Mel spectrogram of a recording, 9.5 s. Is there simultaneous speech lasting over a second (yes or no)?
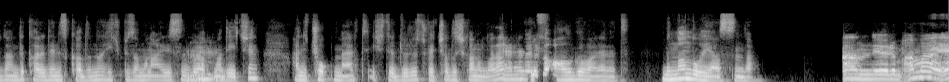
no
